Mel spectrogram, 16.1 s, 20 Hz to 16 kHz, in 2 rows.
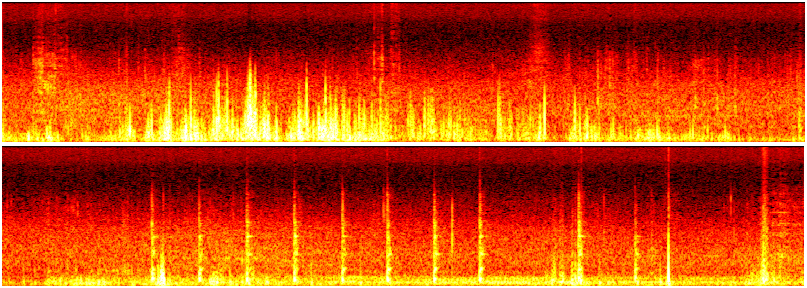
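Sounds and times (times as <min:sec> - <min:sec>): footsteps on dirt: 0:05.2 - 0:09.4.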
